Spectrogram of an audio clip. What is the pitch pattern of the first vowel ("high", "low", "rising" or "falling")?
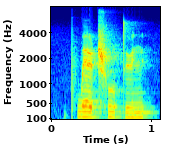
falling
